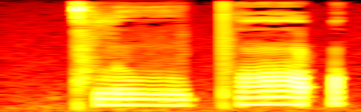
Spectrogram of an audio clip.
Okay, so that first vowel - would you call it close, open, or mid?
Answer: close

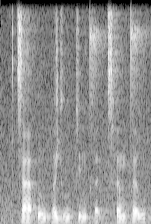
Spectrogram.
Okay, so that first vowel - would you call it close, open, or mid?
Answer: open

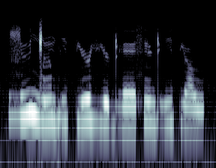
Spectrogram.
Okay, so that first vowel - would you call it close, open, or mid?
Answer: close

